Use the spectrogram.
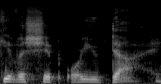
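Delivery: snarling, growling creature voice. Voicing a big ripply creature that repeats its demand; snarling creature voice. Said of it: "He just repeats".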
